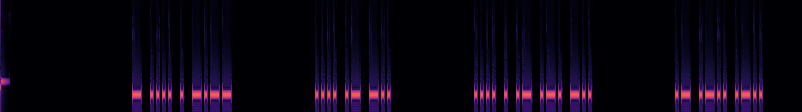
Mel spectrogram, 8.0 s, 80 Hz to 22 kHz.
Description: Morse code, heard as a keyed tone, about 37 wpm, 700 Hz. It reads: THEY HAD HEARD ALL
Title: 4x Word-Spacing - Sentences from Top 400 Words - 40wpm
